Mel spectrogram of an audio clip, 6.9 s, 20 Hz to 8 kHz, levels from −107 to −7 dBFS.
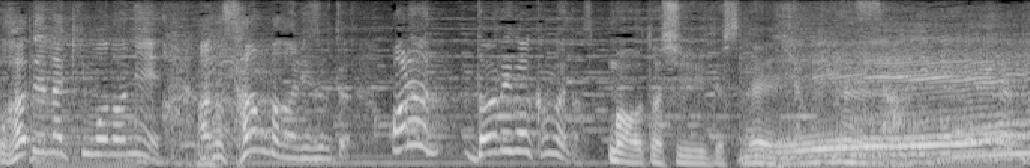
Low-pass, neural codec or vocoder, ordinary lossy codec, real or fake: none; none; none; real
